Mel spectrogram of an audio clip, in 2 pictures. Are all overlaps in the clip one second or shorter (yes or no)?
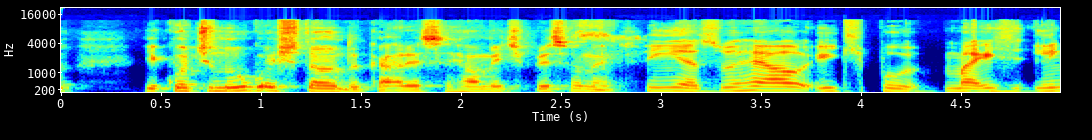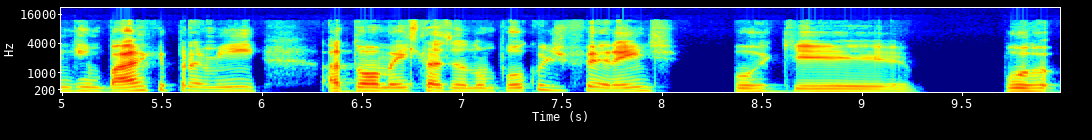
yes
